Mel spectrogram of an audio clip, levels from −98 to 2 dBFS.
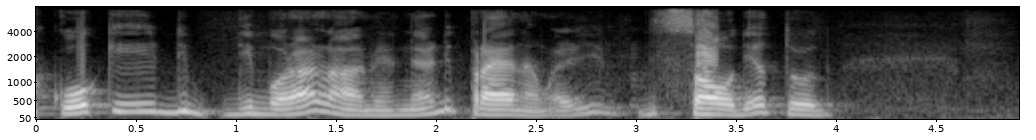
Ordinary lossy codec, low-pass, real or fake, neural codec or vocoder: none; 7.2 kHz; real; none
